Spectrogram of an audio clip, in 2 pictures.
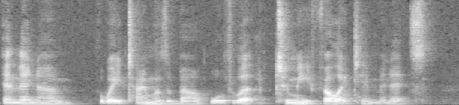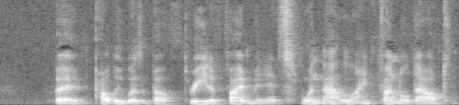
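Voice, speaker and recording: Gravelly American man telling a story, roomy sound. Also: medium pitch, little pitch movement, moderate pace, fairly bright tone. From Kansas, United States. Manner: chatty, rambling, self-correcting. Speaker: vlogger. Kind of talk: casual storytelling vlog.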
